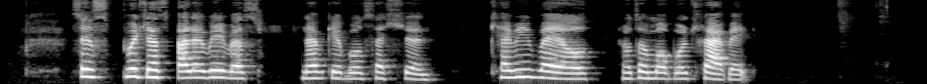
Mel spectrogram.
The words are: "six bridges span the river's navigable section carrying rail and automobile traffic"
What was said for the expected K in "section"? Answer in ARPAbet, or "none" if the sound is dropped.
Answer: none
